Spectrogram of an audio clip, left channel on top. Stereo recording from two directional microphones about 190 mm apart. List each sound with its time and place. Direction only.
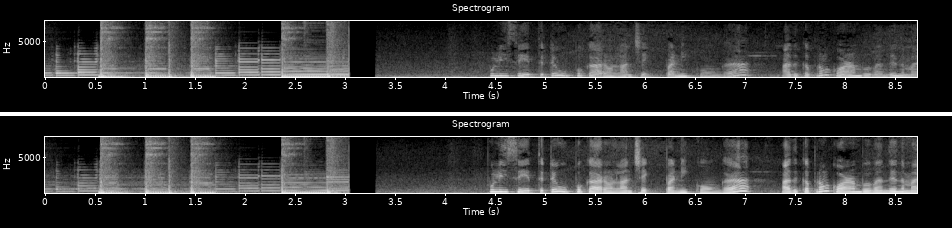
0.1 s music: centre (ahead or behind)
4.4 s a woman's voice: 30° right (ahead or behind)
